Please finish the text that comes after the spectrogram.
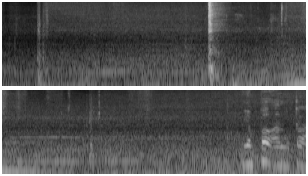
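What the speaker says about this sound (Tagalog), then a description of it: "Yan po ang traffic dito." Cars and other motor vehicles rumble past on a congested street where the road has been closed off for parking, a steady low engine drone with passing vehicles throughout, a sharp bang near the start and faint voices in the background.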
